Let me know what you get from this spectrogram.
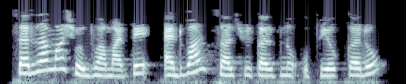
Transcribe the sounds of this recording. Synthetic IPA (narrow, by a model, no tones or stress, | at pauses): səɾnamãʃod̪ʱʋamaʈeɛɖʋanssəɾt͡ʃʋikəlpnoʔupjoɡ̚kəɾõ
